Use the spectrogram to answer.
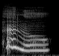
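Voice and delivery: a tiny voice from inside a box. Acted. Hidden doll calls out from the package. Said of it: "a little voice, bird chirp".

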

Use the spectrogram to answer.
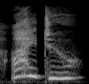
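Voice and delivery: put-on a small, sad high child's voice; murmured sadly. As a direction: murmur it like a hurt little girl. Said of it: "Keiko murmured sadly".

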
